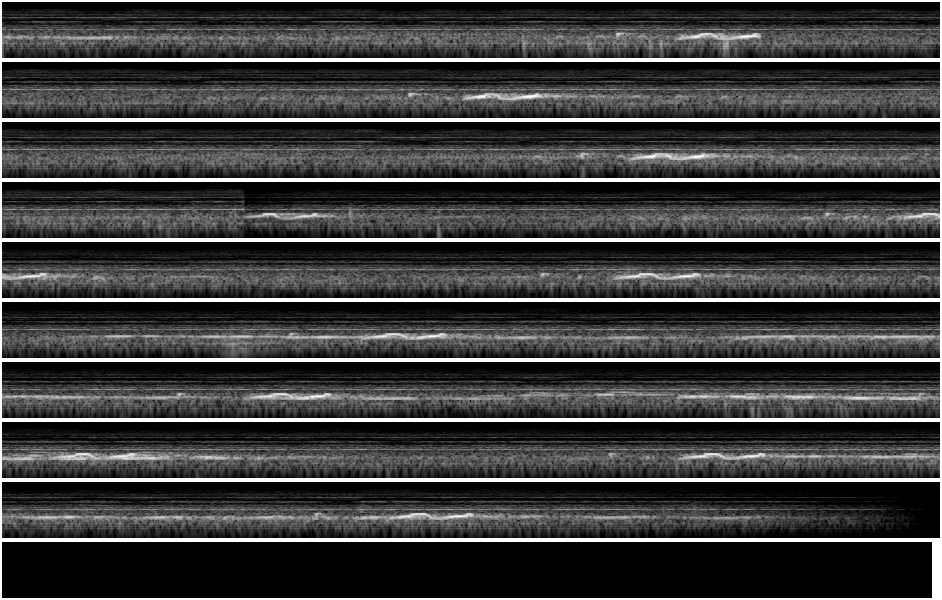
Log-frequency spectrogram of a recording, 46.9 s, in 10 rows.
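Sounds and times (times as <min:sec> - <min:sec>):
white-faced cuckoo-dove calling: 0:00.0 - 0:04.4, 0:06.5 - 0:09.3, 0:11.8 - 0:13.8, 0:15.3 - 0:16.5, 0:17.2 - 0:41.4
steady tonal hum: 0:00.0 - 0:42.2.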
